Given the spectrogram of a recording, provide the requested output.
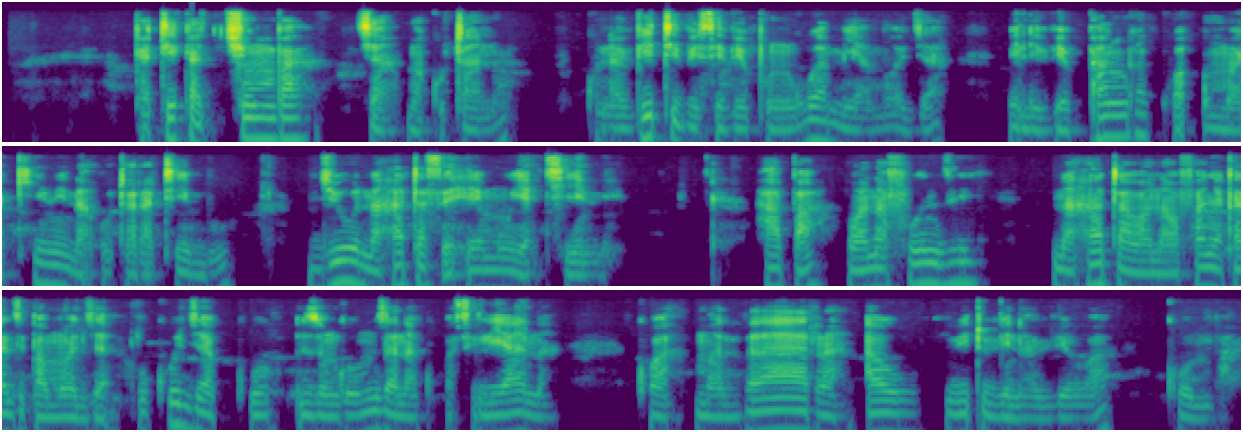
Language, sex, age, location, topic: Swahili, male, 36-49, Nairobi, education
